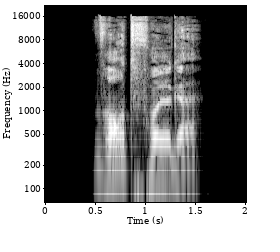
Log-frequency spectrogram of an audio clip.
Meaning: word order
- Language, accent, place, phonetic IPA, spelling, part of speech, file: German, Germany, Berlin, [ˈvɔʁtˌfɔlɡə], Wortfolge, noun, De-Wortfolge.ogg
